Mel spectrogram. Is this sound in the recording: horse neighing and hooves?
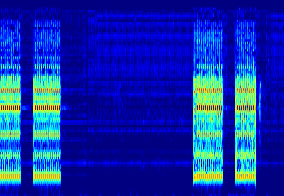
no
